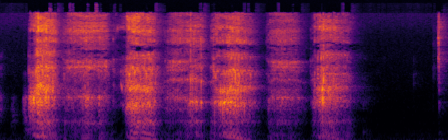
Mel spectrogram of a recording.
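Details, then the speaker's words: Human imitation of inspiratory stridor from laryngeal collapse (collapsing laryngeal cartilages) in brachycephalic dogs and cats: harsh, higher-pitched noisy in-breaths in repeated gasping bursts. "which causes that the larynx to essentially on the in-breath collapsing and that kind of sounds more like a so slightly higher pitch noise"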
